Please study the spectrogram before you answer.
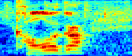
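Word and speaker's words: Kolker: Bruce Dern is amazing in it, but what almost stole the show for me is the little girl, Lexi Colliger, or Colker, I think that's how you pronounce it.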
